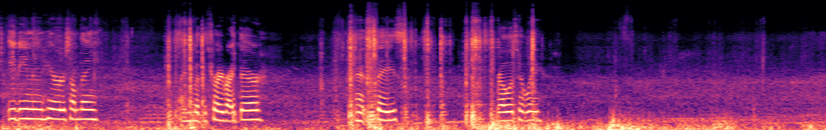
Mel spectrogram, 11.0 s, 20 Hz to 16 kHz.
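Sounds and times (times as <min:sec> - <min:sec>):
wind buffeting microphone: 0:00.0 - 0:11.0
low rumble: 0:06.0 - 0:11.0.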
